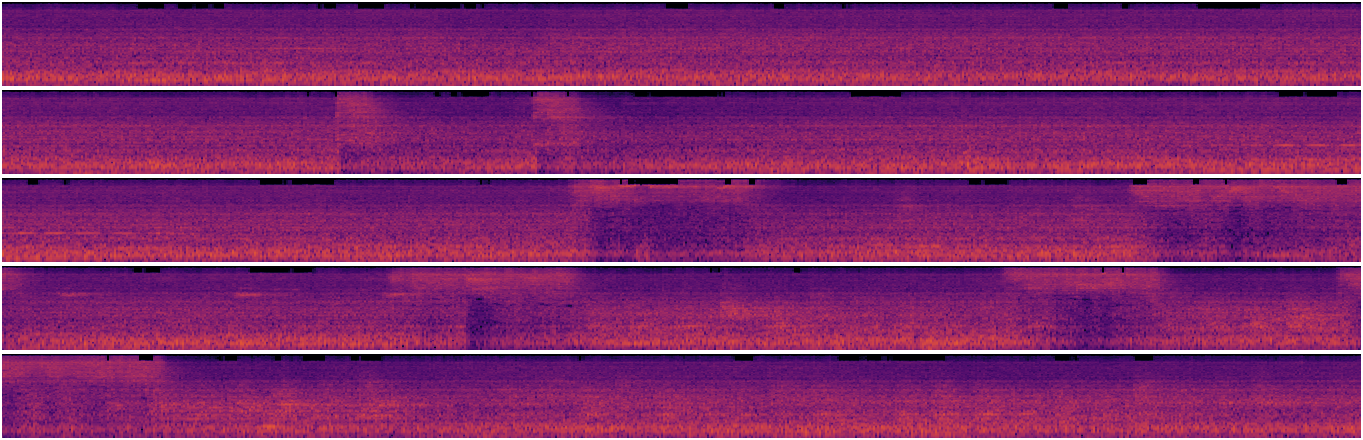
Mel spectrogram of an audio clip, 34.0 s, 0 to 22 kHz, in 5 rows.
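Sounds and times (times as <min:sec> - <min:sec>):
milling machine running: 0:10.0 - 0:17.8, 0:22.0 - 0:33.9.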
